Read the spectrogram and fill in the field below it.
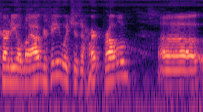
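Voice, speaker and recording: A man with an Ottawa Valley accent speaks at a fairly slow pace and a fairly high pitch. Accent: Canadian (Ottawa Valley). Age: 60s. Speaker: retired expat vlogger. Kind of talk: casual vlog monologue. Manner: halting, many fillers; relaxed, laid-back.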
